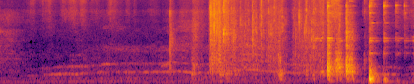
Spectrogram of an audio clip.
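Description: Rustling and scuffing of a knit Kevlar cut-resistant glove being handled and pulled onto a hand, with a few sharp clicks and knocks, the loudest about five and a half seconds in.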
